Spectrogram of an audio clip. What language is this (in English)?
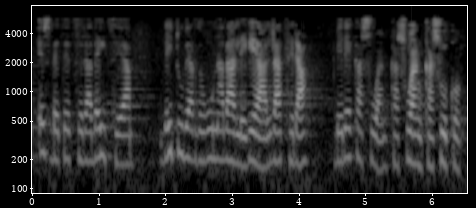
Basque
